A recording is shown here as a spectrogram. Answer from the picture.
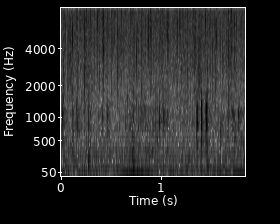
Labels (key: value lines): label: biophony, damselfish
recorder: SoundTrap 500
